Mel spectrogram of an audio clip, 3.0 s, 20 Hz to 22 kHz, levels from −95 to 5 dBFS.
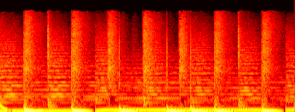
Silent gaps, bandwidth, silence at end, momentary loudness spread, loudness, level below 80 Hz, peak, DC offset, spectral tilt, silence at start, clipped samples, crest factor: none; 15.5 kHz; 0 s; 3 LU; -21 LUFS; -16 dBFS; -4 dBFS; under 0.1%; -3.5 dB/octave; 0 s; under 0.1%; 12 dB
